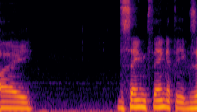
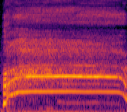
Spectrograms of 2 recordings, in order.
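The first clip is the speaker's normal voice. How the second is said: high-pitched scream. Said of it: "Him screaming".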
